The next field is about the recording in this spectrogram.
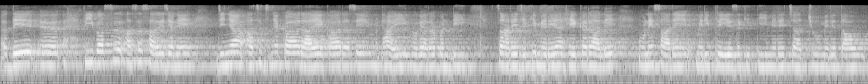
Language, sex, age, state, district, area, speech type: Dogri, female, 18-30, Jammu and Kashmir, Reasi, rural, spontaneous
